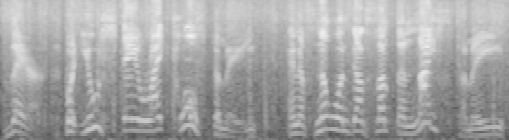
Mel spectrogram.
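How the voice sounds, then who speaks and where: Casting: blustery scheming cartoon tomcat, slobbery lisp, high and swooping, on a vintage record. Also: male voice, huge pitch swings, unhurried, background noise, full character voice. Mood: sly, doubtful. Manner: blustery, exclamatory. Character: lisping, grumpy, scheming cartoon cat. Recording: vintage 78rpm record with music.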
